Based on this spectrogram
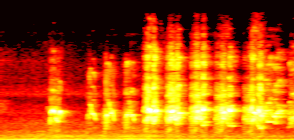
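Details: Young lovebird chick learning to make sounds: a run of thin, high chirps and squeaky notes, repeated every fraction of a second and growing stronger after a brief start, over a faint low hum.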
